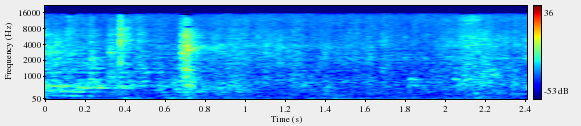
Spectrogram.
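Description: A pause in speech in a meeting room: low room noise with a couple of faint sharp clicks in the first second, after the last word of a woman's speech dies away.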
